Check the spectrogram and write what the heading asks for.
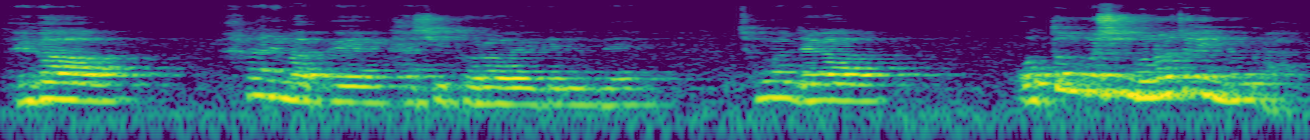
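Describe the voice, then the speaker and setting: A woman's voice: a little high, normal speed, mellow, highs cut off, slight background noise. A middle-aged woman pastor preaching a sermon with feeling and call-and-response. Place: church sanctuary. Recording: echoey church hall from far off.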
